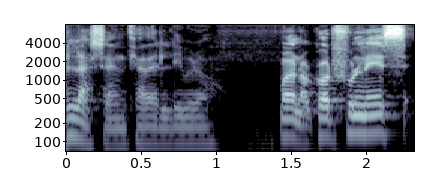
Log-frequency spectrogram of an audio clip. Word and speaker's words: Corfulness: Bueno, Corfulness es, como se ve por el nombre, tiene una fuerza en el en la primera sílaba, ¿no? En el core, ¿no?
